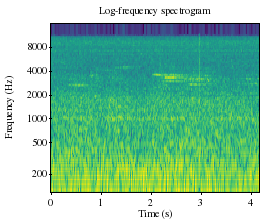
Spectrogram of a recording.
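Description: Steady rumbling background noise, even throughout, with a faint thin high tone about halfway through and a single click near the end.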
